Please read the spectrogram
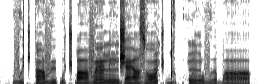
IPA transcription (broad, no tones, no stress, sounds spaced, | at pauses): v ɯ t͡ʃ tˤ ĩ ə̯ v y ɓ u t͡ʃ ɓ ɑː v æ̃ n ĩ d͡ʒ æː zˤ õː t͡ʃ ɡ͡ǃ ɯ kʷʰ ĩ ŋʷ ɯ v ɯ ə̯ b ɑː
